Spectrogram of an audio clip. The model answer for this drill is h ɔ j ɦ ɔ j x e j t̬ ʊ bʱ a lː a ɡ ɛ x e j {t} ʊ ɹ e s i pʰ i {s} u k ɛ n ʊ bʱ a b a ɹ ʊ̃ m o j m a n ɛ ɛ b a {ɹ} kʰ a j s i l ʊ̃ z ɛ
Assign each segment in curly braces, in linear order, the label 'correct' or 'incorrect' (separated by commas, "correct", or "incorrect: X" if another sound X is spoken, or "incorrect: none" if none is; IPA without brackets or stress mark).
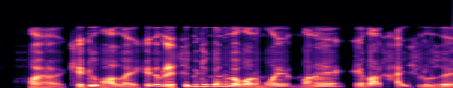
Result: correct, incorrect: t, correct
